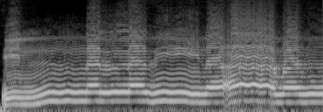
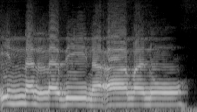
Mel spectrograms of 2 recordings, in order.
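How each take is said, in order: First: The nasal n sound is held for two beats. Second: The nasal n sound is cut short. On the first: The speaker calls it right. "dengungkan di situ wajibul gunnah dua harakat" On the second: The speaker calls it wrong. "Jangan baca"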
